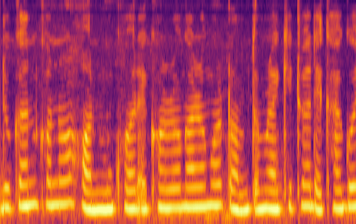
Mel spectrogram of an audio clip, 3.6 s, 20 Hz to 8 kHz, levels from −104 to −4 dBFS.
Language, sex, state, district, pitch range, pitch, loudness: Assamese, female, Assam, Sonitpur, 240-275 Hz, 250 Hz, -11 LUFS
